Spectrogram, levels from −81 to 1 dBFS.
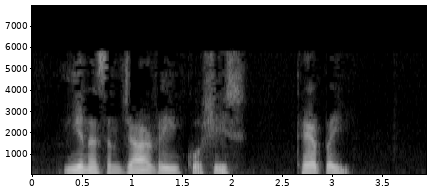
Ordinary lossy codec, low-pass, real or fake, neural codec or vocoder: MP3, 24 kbps; 7.2 kHz; fake; codec, 16 kHz, 1.1 kbps, Voila-Tokenizer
